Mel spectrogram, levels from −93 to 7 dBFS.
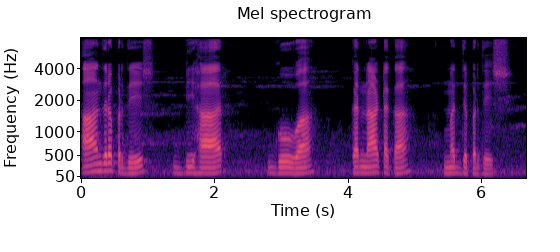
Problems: none marked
